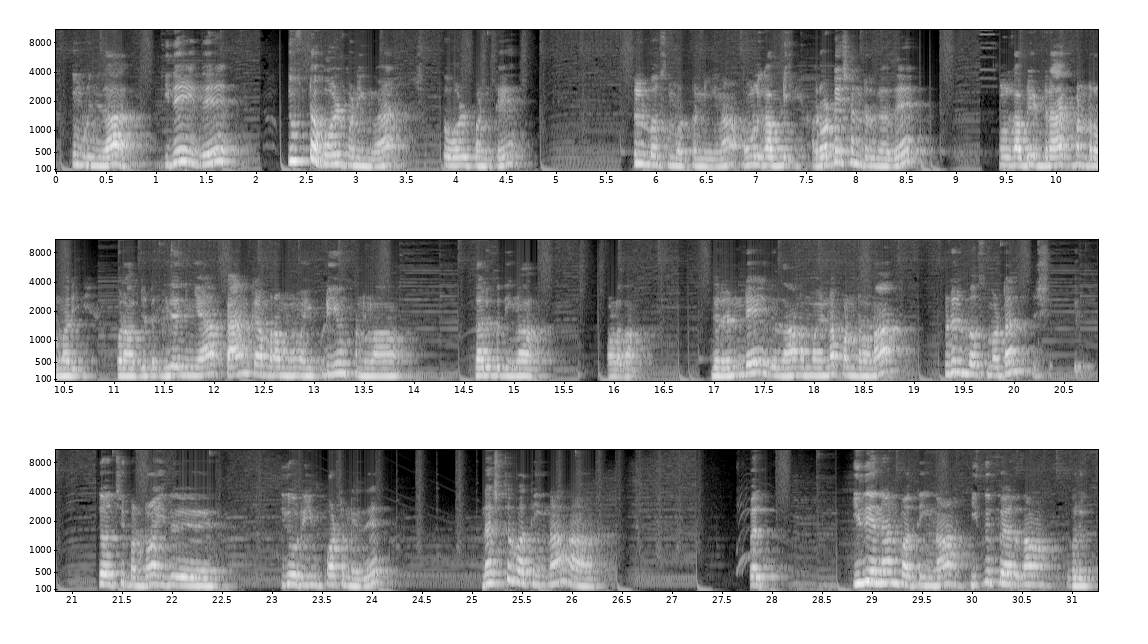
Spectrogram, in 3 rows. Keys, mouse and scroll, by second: 4.3 scroll up 1, 4.3-7.4 shift+middle drag, 12.5 click, 14.8-17.7 drag, 19.2-24.6 middle drag, 26.1-27.8 middle drag, 27.8-29.5 drag, 29.5 scroll up 1, 30.4 click.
